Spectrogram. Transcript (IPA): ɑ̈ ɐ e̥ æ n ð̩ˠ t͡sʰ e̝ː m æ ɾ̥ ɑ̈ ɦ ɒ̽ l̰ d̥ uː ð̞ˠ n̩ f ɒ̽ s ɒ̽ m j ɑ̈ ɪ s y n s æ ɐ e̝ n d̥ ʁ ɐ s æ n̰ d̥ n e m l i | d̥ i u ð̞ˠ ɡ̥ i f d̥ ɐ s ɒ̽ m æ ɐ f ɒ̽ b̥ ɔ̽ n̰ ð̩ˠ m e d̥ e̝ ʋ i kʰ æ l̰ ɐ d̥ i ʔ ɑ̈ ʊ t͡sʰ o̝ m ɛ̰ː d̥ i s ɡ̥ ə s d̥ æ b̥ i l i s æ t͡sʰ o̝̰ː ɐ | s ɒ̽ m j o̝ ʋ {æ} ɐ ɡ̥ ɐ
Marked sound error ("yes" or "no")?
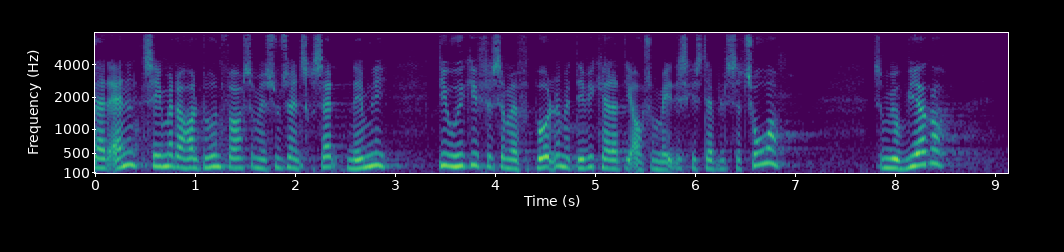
yes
